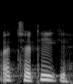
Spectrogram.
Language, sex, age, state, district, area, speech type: Marathi, female, 45-60, Maharashtra, Nashik, urban, spontaneous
